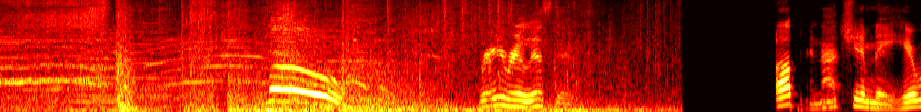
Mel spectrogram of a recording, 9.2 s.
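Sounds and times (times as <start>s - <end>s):
movie explosion: 1.2s - 6.8s
speech: 2.7s - 3.6s, 4.8s - 5.8s, 7.8s - 9.2s.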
